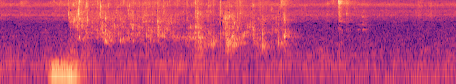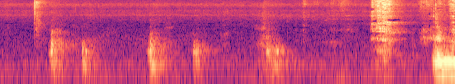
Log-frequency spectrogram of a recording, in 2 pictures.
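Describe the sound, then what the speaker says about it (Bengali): Firni being stirred in a pot, heard as scattered scrapes and clinks of a utensil against the metal pot between quiet stretches, with one louder clatter at the end. "আমি এবার এটা একটু আস্তে করে মেশাচ্ছি আর নাড়তে থাকবো"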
